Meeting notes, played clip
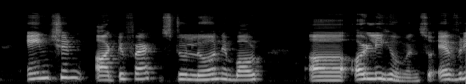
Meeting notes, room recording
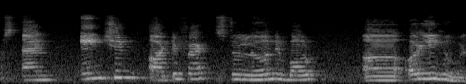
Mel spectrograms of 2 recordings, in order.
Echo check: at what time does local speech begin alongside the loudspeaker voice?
none

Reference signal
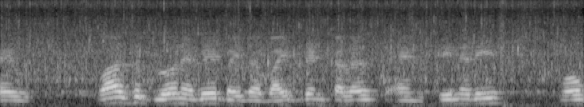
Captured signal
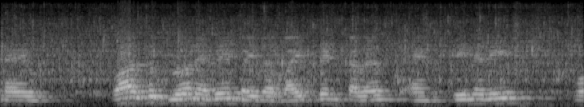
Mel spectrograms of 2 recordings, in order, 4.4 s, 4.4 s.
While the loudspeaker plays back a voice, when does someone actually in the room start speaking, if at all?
none

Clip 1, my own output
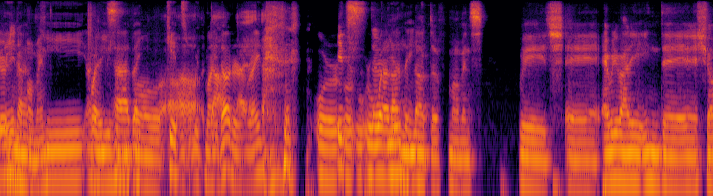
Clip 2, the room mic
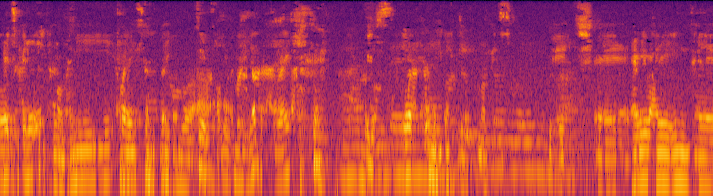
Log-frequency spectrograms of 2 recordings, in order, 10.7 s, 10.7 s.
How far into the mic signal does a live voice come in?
5.1 s

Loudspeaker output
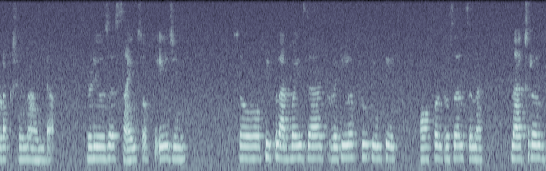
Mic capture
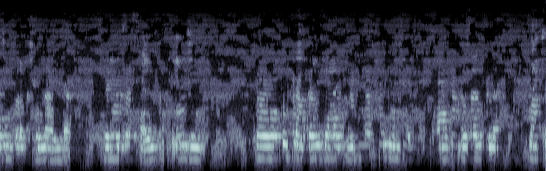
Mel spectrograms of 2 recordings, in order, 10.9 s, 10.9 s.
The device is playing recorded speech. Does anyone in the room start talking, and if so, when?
none

